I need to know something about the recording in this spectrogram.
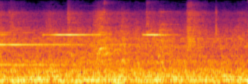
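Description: Electronic beeps: a steady high tone for about a second, and two short, higher beeps about a second apart, over a low background hum.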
